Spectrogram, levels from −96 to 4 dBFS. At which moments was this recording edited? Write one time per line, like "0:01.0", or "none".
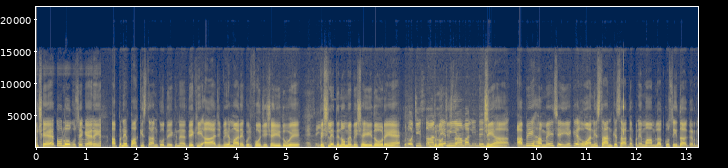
0:01.3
